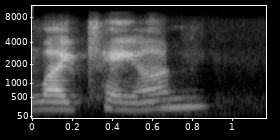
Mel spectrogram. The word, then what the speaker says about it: Lycaon: Now, another legend is that of Lycon. I think I'm saying that right. – The Lycan or Lycon or... – Well, it's the person, Lycaon.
